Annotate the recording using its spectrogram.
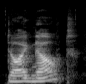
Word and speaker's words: Daigneault: Also, OKC have officially unveiled Mark Daigneault as their new head coach.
